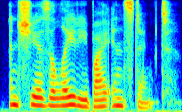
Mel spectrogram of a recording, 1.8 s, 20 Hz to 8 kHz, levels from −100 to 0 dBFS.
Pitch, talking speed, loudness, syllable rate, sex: 195 Hz, 230 wpm, -15 LUFS, 5.6 syllables/s, female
